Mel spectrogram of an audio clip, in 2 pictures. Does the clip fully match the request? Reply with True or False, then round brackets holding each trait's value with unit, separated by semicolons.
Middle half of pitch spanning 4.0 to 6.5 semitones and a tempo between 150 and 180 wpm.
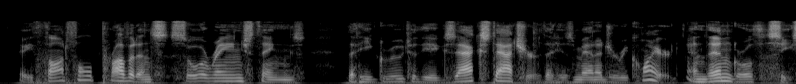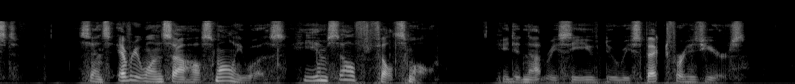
True (5.6 semitones; 160 wpm)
